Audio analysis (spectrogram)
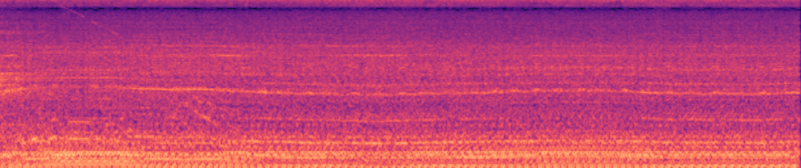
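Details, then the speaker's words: Subaru Legacy GT on first startup after an engine rebuild: steady fast idle with a constant airy hiss and faint high whine from an intake vacuum leak at the accidentally pinched intake manifold gasket; power steering pump also whines slightly. "You can probably hear the massive vacuum leak coming from the intake. I pinched the manifold gasket by accident when I put it in, but that's not causing any issue right now."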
